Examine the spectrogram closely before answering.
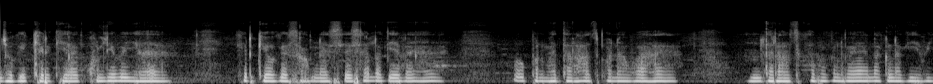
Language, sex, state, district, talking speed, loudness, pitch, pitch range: Hindi, male, Punjab, Fazilka, 150 wpm, -17 LUFS, 155 Hz, 150-160 Hz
